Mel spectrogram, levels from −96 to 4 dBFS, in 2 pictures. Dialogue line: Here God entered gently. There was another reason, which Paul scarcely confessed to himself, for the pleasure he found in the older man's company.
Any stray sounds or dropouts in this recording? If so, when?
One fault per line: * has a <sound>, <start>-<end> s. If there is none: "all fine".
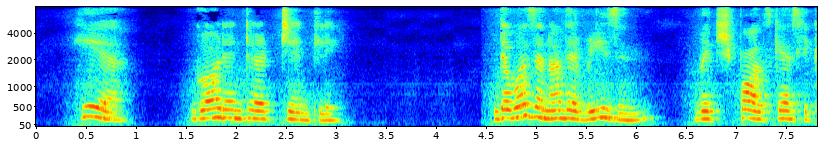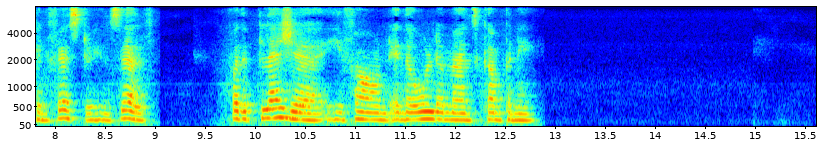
all fine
